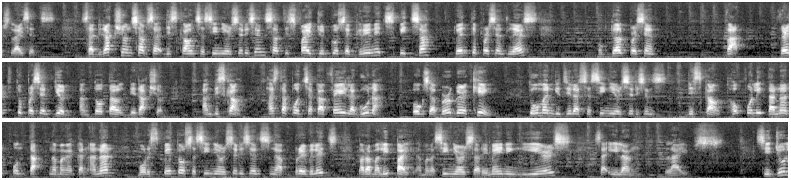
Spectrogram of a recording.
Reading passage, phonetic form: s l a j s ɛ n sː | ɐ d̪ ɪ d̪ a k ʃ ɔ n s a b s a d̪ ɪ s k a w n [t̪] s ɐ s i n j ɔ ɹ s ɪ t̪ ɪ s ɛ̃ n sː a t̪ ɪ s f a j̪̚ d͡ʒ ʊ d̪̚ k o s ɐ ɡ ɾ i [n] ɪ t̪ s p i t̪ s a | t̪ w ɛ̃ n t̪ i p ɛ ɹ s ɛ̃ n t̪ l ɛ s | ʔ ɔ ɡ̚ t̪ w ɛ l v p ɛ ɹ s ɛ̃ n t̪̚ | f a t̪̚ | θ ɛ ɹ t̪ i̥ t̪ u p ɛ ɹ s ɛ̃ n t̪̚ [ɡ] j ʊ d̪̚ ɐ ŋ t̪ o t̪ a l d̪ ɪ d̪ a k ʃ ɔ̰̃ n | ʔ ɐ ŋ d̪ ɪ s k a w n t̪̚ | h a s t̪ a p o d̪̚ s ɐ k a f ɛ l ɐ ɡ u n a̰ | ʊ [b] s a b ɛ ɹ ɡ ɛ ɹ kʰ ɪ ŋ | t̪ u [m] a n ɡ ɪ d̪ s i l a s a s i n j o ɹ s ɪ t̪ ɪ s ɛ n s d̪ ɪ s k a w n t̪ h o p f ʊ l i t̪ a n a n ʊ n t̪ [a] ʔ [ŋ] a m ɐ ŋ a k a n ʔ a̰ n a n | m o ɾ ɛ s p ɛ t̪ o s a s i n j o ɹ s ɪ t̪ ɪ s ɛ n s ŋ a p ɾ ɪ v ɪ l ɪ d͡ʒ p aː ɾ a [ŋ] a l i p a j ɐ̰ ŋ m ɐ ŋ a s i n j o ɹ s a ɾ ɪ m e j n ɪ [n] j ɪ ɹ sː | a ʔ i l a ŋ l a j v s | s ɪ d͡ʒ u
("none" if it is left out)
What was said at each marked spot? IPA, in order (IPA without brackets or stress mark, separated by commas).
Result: t̪, n, ɡ, ɡ, m, a, ŋ, m, ŋ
